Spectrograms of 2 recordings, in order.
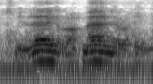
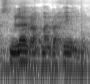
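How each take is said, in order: First: The long vowels are held for their full length. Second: The long vowels are clipped short and rushed. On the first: The recitation follows the rules of recitation. The speaker calls it right. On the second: The recitation ignores the rules of recitation. The speaker calls it wrong. "Bahkan mat tabi'inya pun seakan-akan tidak ada. ... Mana mat tabi'inya?"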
